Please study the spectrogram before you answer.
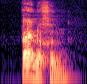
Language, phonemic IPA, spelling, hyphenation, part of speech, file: Dutch, /ˈpɛi̯.nə.ɣə(n)/, pijnigen, pij‧ni‧gen, verb, Nl-pijnigen.ogg
- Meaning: 1. to torment, torture 2. to hurt, to harm 3. to make a great, painstaking effort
